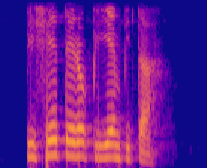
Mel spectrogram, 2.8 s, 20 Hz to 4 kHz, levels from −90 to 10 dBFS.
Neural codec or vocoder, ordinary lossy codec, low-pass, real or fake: none; Opus, 24 kbps; 3.6 kHz; real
